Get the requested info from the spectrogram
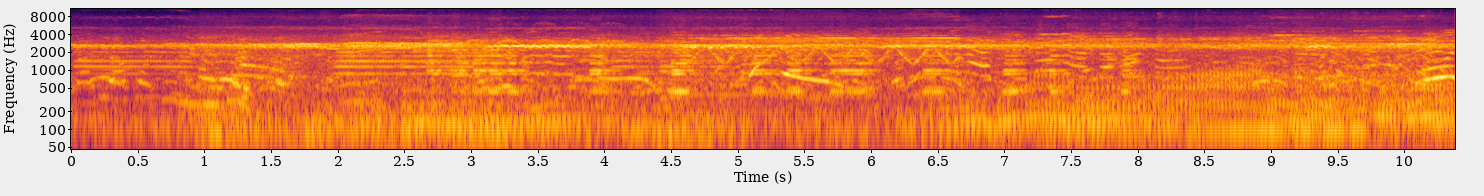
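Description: Crowd of protesters shouting and yelling, with a vehicle horn sounding in long toots from about two to six seconds in.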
